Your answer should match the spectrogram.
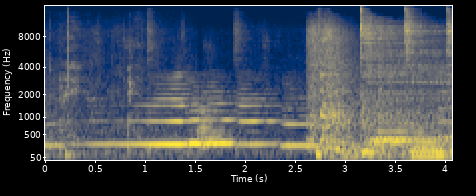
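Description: Small jazz combo playing. A lone woodwind holds a few long notes, then about two-thirds of the way in an upright bass and a drum kit come in with repeated cymbal strikes.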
